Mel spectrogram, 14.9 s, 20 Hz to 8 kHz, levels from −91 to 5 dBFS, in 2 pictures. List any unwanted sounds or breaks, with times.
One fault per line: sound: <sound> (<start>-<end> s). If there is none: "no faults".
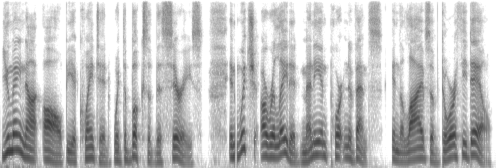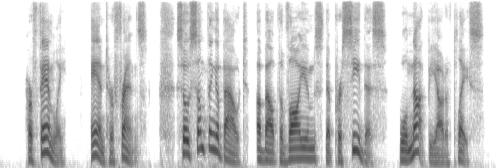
sound: dropout (3.5-3.5 s)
